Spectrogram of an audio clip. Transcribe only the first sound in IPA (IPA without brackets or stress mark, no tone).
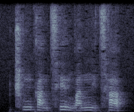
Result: ʈ͡ʂʰ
